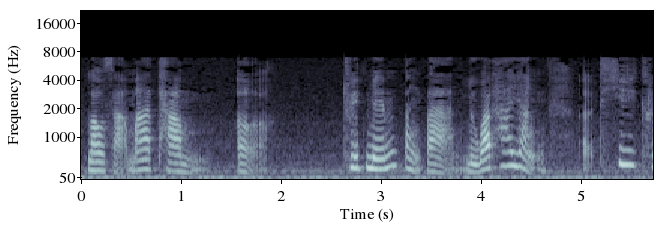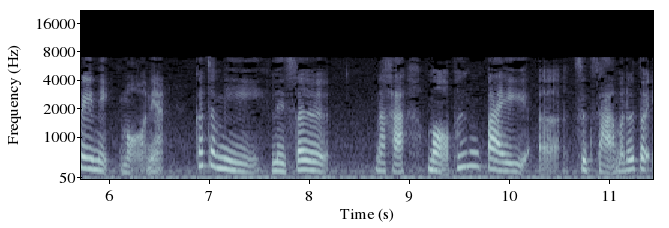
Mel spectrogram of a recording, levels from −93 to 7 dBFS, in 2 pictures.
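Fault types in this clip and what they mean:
AAC compression: The speech sounds dull and smeared from start to finish, with nothing above 7 kHz. The damage is plainly audible. Sibilants and held sounds take on a warbling, fizzy texture. This is likely a low-rate AAC-LC encoding, one that fits about 24 kbps. At such a rate the encoder pulls its cut-off down to save bits. It quantises what remains coarsely against its hearing model, leaving spectral gaps that shift and swirl.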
